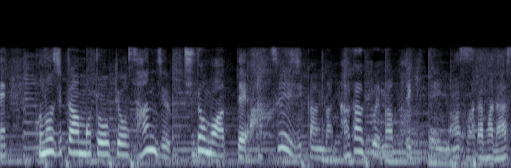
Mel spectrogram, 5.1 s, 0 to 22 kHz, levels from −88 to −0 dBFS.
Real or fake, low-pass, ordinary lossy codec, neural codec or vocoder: fake; none; none; codec, 16 kHz, 4 kbps, X-Codec, HuBERT features, trained on general audio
